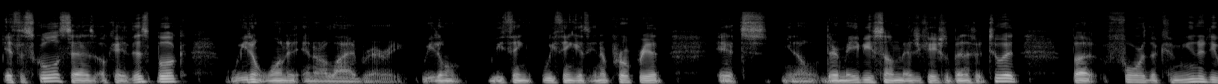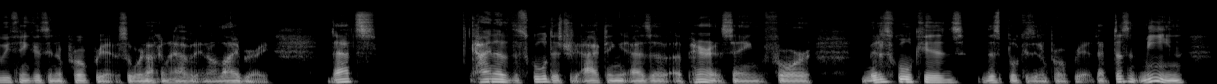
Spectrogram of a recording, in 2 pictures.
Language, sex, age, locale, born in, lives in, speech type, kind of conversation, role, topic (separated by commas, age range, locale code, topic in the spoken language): English, male, 50-54, en-US, United States, United States, conversation, unstructured, none, What is your opinion on schools banning certain books or topics?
